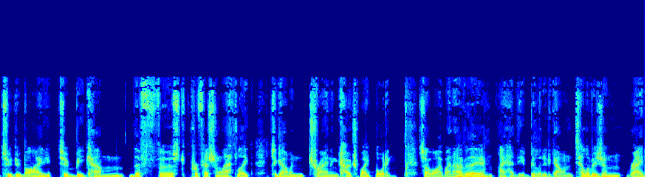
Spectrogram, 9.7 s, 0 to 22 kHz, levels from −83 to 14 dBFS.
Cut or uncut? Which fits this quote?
uncut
